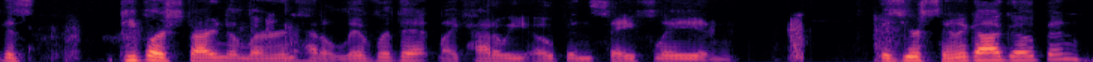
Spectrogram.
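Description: A man's voice: mid-range voice, normal speed, warm tone, dry recording, low-quality recording. A man hosting a casual podcast chat with a friend, tired after a long day and rambling with many fillers.

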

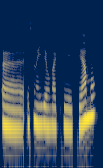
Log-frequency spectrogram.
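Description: A woman's voice: mid-range voice, moderate pace, clear, resonant tone, no room sound, muffled recording. A woman from France with a French accent, a native French speaker chatting as an interview guest and searching for words in her second language. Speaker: podcast guest, life coach. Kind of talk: casual interview chat.

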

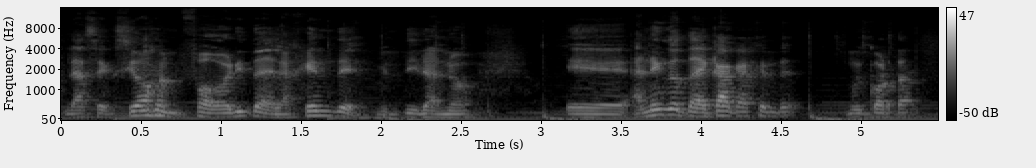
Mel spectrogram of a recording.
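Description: A young man with a Rioplatense Argentine accent co-hosting a casual podcast, jokey and slangy, telling stories in an animated way. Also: medium pitch, moderate pace, over music. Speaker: podcast co-host.

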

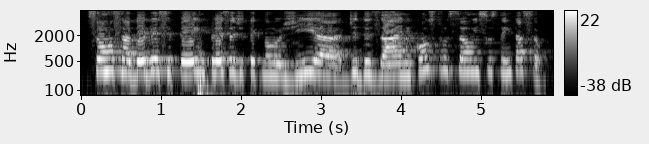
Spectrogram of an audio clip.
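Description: A woman's voice: high voice, moderate pace, fairly bright tone, roomy sound, low-quality recording. A woman from Peru with a Spanish accent, hosting a corporate webinar in a friendly way and using many fillers. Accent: Peruvian Spanish. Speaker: webinar host, business development manager.

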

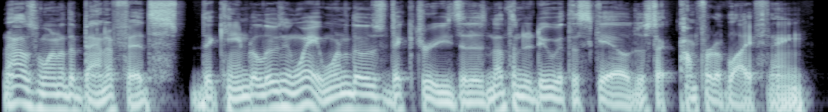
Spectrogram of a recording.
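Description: A man's voice: low-pitched, animated, fast talker, no echo, studio quality. A man hosting his own podcast while fighting a cold, talking in an earnest, friendly, chatty way with lots of fillers. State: has a cold, slightly stuffy. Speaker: podcast host and weight loss coach. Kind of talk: solo podcast monologue.

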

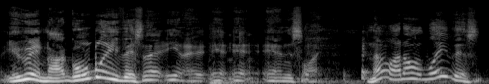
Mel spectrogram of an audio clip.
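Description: A man's voice: high-pitched, big pitch swings, brisk, warm tone. A man hosting a casual interview, easygoing and rambling. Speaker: podcast host.

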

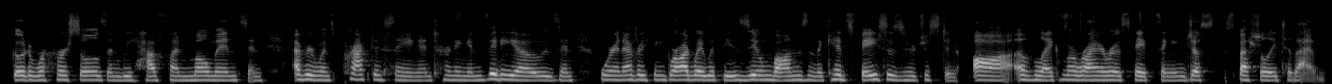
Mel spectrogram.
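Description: Osiemnastoletnia kobieta o średnio wysokim głosie opowiada swobodnie, z mnóstwem wtrąceń i powtórzeń. Mówi jak założycielka odpowiadająca na pytania w rozmowie. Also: female voice, mid-range voice. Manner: chatty, filler-heavy storytelling. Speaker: founder of a theater company. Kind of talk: casual interview answer.

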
